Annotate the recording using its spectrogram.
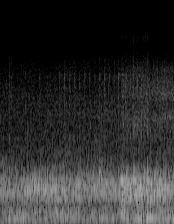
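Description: Steady rolling whir of a track bicycle moving on a velodrome: tyres and fixed-gear chain running, with wind rumbling on the microphone. It gets a little louder about one and a half seconds in.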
